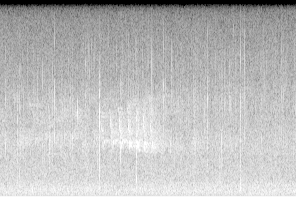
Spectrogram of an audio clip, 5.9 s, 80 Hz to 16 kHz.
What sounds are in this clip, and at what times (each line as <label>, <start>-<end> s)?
Pacific Wren song, 0-4 s
rain, 0-6 s
Wilson's Warbler song, 2-4 s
